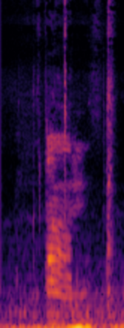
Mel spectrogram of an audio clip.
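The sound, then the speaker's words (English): A steady low engine rumble fills the interior of a car leaving a movie theater and stuck behind another car, swelling briefly as the vehicle pulls forward, with a short burst of a voice murmuring over it. “I'm sitting here in my car, leaving the movie theater, with popcorn stuck in my teeth, and stuck behind this motherfucker who is just kind of sitting here, and there's no cars coming.”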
